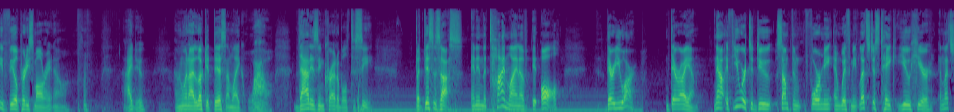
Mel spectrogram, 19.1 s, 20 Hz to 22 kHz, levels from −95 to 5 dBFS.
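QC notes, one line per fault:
7.16 to 12.85 s, mains hum: a steady 60 Hz drone with a few low harmonics comes in under the speech, sitting roughly 20 dB down. It sounds like a ground loop or a nearby transformer leaking the power line into the signal path for that stretch.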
